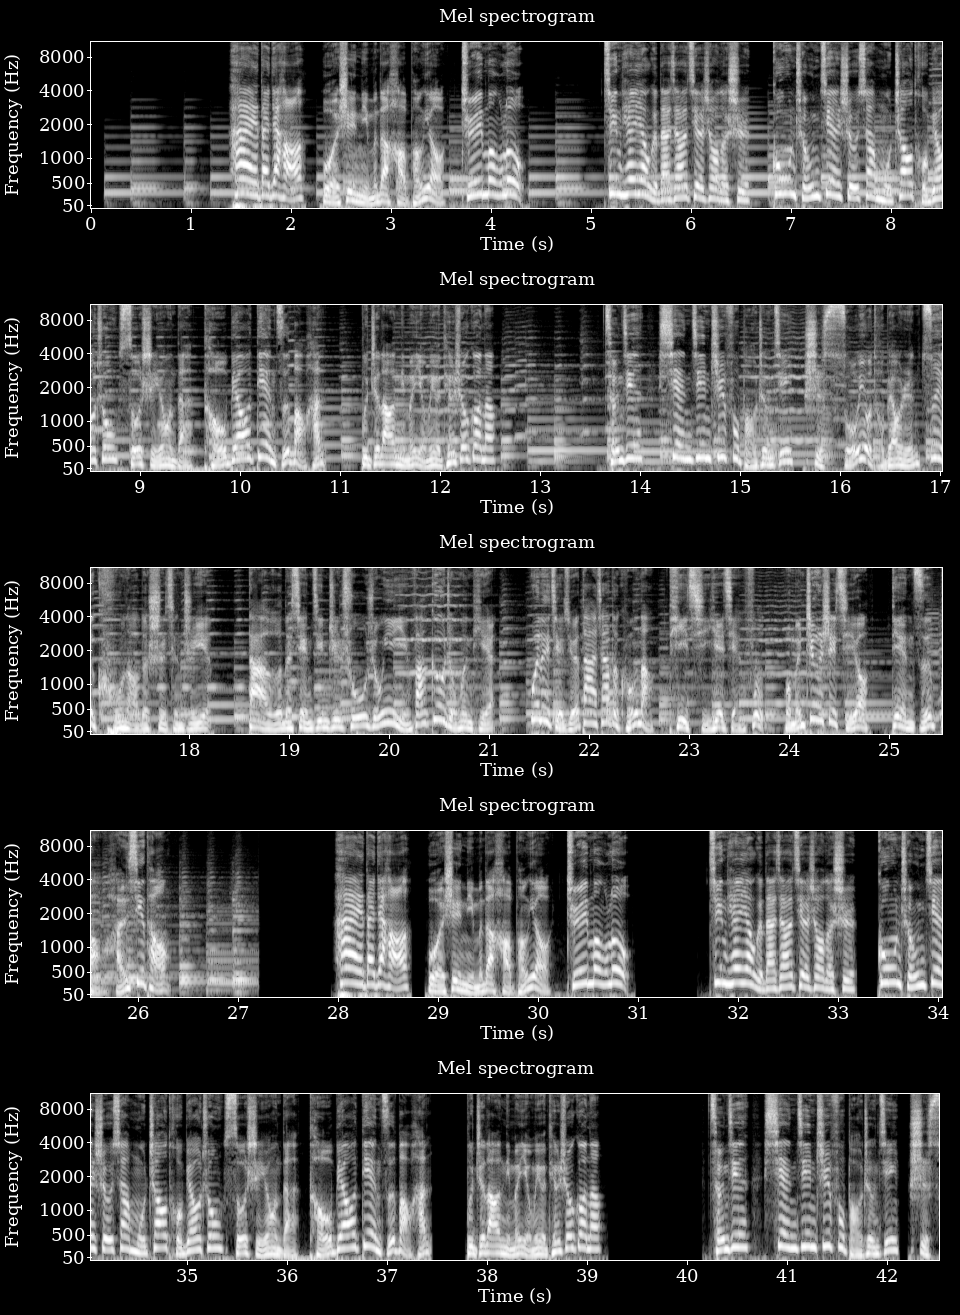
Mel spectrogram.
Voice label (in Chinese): 男 MG 动画; 电子保函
